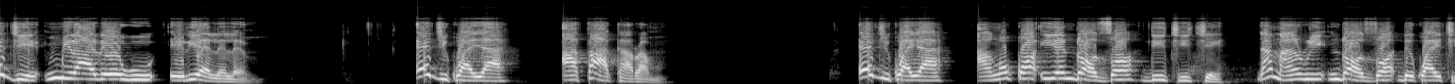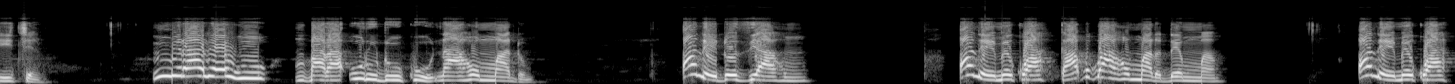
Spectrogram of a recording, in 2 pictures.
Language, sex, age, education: Igbo, female, 15-29, tertiary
